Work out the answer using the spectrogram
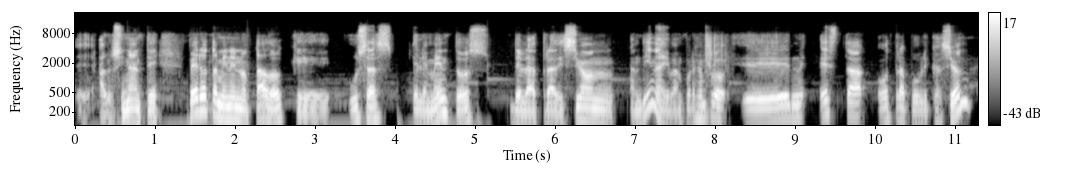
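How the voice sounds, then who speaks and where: A man's voice: medium pitch, expressive, slow pace. A man hosting a literary podcast in a conversational interviewing style. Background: background music.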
